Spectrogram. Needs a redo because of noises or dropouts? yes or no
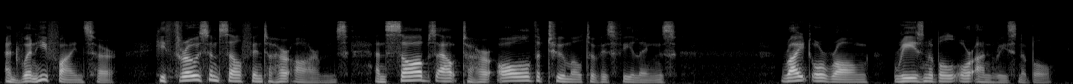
no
